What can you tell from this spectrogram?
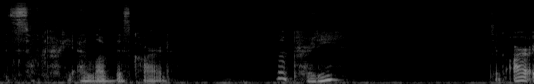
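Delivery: soft, breathless whisper of admiration; hushed, awed whisper over a pretty card. Real, not acted. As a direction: whisper it like a treasure in your hands. Admiring the tarot card art.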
